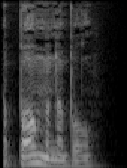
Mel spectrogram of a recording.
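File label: "abominable", British English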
